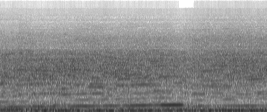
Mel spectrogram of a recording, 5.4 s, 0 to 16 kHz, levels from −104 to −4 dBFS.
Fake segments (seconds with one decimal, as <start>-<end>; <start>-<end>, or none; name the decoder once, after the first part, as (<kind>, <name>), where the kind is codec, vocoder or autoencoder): 0.6-2.6 (codec, SNAC); 4.9-5.4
